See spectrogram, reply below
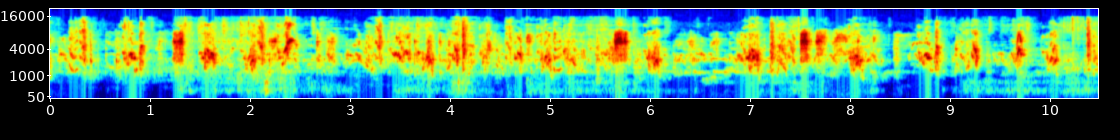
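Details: Budgerigar mating call for stimulating breeding: continuous busy warbling of quick squeaky chirps, clicks and short whistles in uneven bursts, with no pauses.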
